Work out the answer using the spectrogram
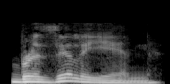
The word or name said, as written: brasilein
